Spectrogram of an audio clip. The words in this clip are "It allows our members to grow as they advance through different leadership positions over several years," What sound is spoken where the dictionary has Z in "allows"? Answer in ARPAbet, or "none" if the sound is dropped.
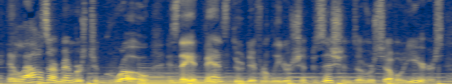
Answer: Z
